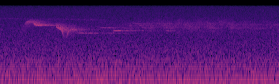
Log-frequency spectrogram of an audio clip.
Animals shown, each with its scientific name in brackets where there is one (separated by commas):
Hermit Thrush (Catharus guttatus), Red-eyed Vireo (Vireo olivaceus), Ovenbird (Seiurus aurocapilla), Downy Woodpecker (Dryobates pubescens)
